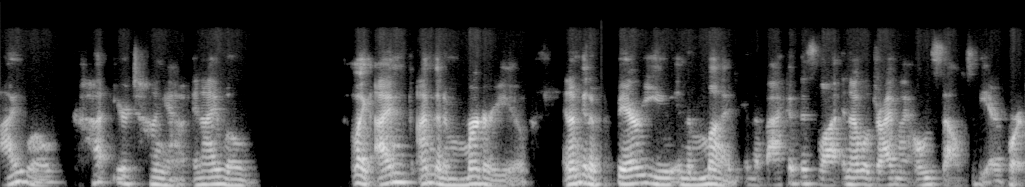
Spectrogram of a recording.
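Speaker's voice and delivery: ordinary talk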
